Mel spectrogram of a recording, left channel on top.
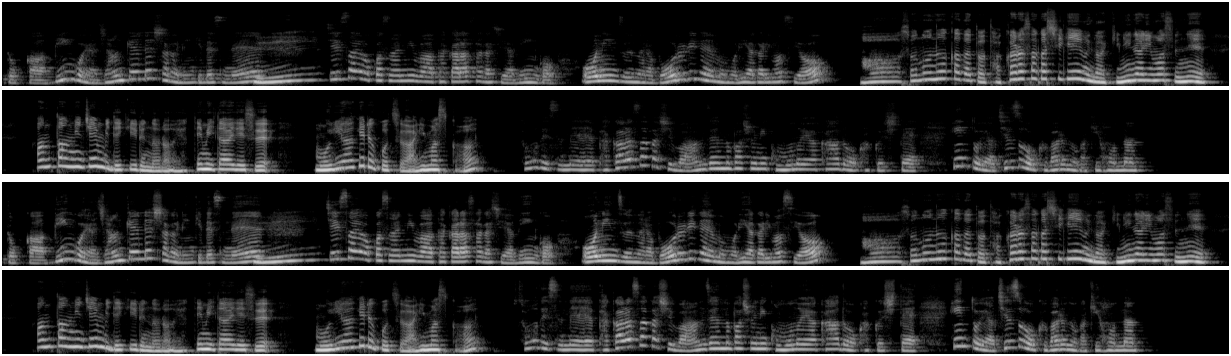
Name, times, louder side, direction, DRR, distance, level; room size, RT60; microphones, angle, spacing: voice 1, 0.0-2.6 3.3-5.5 5.8-8.2 17.5-23.6, right 3 dB, 90° right, 1.1 m, -26 dB
voice 2, 2.5-3.2 8.6-12.0 12.6-14.9 15.4-17.0, equal, 15° left, 0.7 m, -20 dB
17.0 x 7.3 x 2.3 m
head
